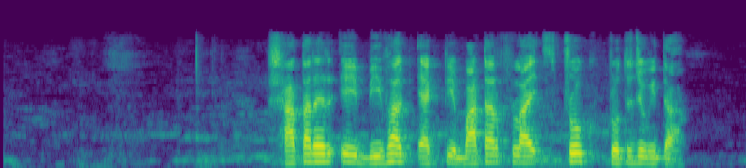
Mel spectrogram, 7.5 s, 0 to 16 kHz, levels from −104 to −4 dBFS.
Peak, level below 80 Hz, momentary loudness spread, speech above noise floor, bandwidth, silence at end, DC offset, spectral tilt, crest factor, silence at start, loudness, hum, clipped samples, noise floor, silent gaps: -2 dBFS; -62 dBFS; 8 LU; 51 dB; 7.6 kHz; 0.65 s; under 0.1%; -6 dB/octave; 20 dB; 2.7 s; -19 LUFS; none; under 0.1%; -70 dBFS; none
